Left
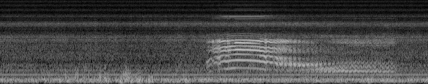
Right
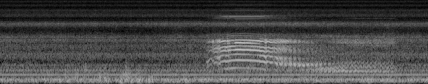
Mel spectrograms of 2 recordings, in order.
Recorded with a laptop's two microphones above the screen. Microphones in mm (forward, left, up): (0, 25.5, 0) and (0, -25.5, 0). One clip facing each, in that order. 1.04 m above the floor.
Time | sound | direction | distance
0.0 | a fan | 25° right (ahead or behind) | ?
2.1 | a cat meowing | centre (ahead or behind) | ?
